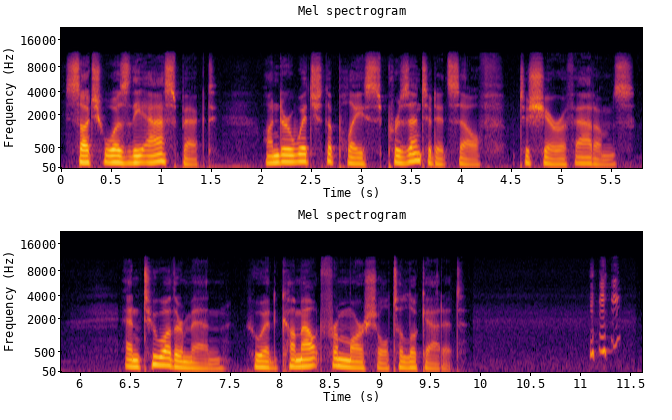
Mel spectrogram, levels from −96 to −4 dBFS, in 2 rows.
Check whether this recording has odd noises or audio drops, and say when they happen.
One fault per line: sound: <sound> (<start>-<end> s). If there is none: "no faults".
sound: laugh (11.1-11.4 s)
